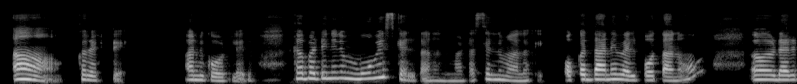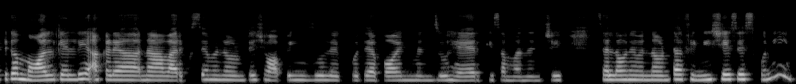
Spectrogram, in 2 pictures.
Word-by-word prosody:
ఆ! 245 Hz, -, +10 dB, 0.6 s
కరెక్టే. 195 Hz, -4 st, -2 dB, 0.7 s
అనుకోట్లేదు. 190 Hz, -6 st, -2 dB, 0.4 s
కాబట్టి 270 Hz, 0 st, +3 dB
నేను 285 Hz, 0 st, 0 dB, 0.2 s
మూవీస్‌కెళ్తాననమాట. 175 Hz, -, -2 dB, 0.2 s
సినిమాలకి 180 Hz, -7 st, -2 dB, 0.3 s
ఒక్కదాన్నే 230 Hz, +2 st, +5 dB
వెళ్ళిపోతాను. 195 Hz, -3 st, +1 dB, 0.7 s
ఆహ్, 220 Hz, 0 st, +5 dB
డైరెక్ట్‌గా 220 Hz, +4 st, +3 dB
మాల్‌కెళ్ళి 220 Hz, +4 st, +2 dB
అక్కడ 215 Hz, -1 st, -2 dB, 0.3 s
నా 200 Hz, -, +2 dB
వర్క్సేమైనా 210 Hz, +3 st, -2 dB
ఉంటే 205 Hz, +2 st, -7 dB
షాపింగ్స్ 205 Hz, 0 st, -4 dB
లేకపోతే 195 Hz, +1 st, -8 dB
అపాయింట్మెంట్స్ 195 Hz, 0 st, -5 dB, 0.2 s
హెయిర్‌కి 185 Hz, +2 st, -6 dB
సంబంధించి 185 Hz, +1 st, -9 dB, 0.4 s
సెలూనేమైనా 210 Hz, -1 st, +1 dB
ఉంటే 230 Hz, +3 st, +2 dB
ఫినీష్ 220 Hz, +2 st, -1 dB
చేసేసుకొని 235 Hz, -, +1 dB
205 Hz, 95 wpm, -24 LUFS, 190-225 Hz, 0.7 s, ఆ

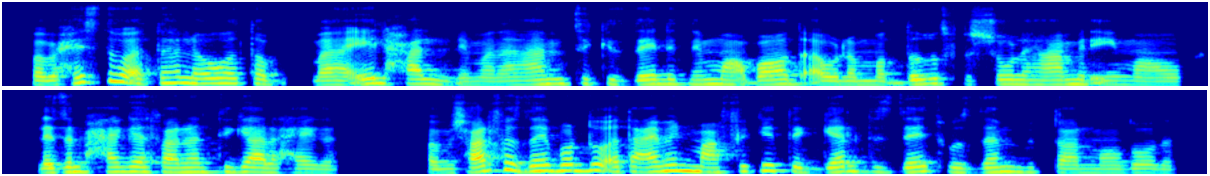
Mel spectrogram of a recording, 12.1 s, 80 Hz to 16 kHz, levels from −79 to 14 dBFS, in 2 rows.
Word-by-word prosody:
فباحِس 175 Hz, +10 st, 0 dB
وقتها 235 Hz, -5 st, +3 dB
اللي 230 Hz, -3 st, +3 dB
هو 215 Hz, +1 st, +4 dB
طَب 210 Hz, -4 st, -4 dB, 0.2 s
ما 170 Hz, 0 st, +2 dB
إيه 200 Hz, -, +3 dB
الحَل، 195 Hz, -7 st, -1 dB
ما 155 Hz, -, -8 dB
أنا 165 Hz, +3 st, -3 dB
هامسك 200 Hz, 0 st, -4 dB
إزاي 180 Hz, +1 st, 0 dB
الاتنين 185 Hz, -1 st, -2 dB
مع 190 Hz, -1 st, +1 dB
بعض، 185 Hz, +2 st, +1 dB
أو 165 Hz, -, +1 dB
لمّا 160 Hz, 0 st, -3 dB
أتضّغط 205 Hz, 0 st, -1 dB
في 210 Hz, -, -22 dB
الشُغل 185 Hz, +3 st, -2 dB
هاعمل 180 Hz, +1 st, 0 dB
إيه 170 Hz, -, -4 dB
ما 160 Hz, -2 st, -6 dB
هو 155 Hz, 0 st, -5 dB, 0.3 s
لازم 190 Hz, +3 st, +2 dB
حاجة 200 Hz, +1 st, +1 dB
فعلًا 190 Hz, -1 st, +2 dB
تيجي 195 Hz, +1 st, -2 dB
على 185 Hz, -2 st, +4 dB
حاجة. 165 Hz, -3 st, -6 dB, 0.5 s
فمش 160 Hz, +2 st, -5 dB
عارفة 240 Hz, +9 st, +6 dB
إزاي 235 Hz, -2 st, +4 dB
برضه 245 Hz, 0 st, +3 dB
أتعامل 210 Hz, +4 st, +4 dB
مع 195 Hz, -4 st, +4 dB
فكرة 220 Hz, +4 st, -3 dB
الجَلْد 195 Hz, +4 st, -1 dB
الذات 195 Hz, +2 st, -2 dB
والذنب 185 Hz, +3 st, -1 dB
بتاع 175 Hz, -3 st, -4 dB
الموضوع 160 Hz, +1 st, -6 dB
ده؟ 155 Hz, -2 st, -12 dB
190 Hz, 215 wpm, -26 LUFS, 170-205 Hz, 0.5 s, عارفة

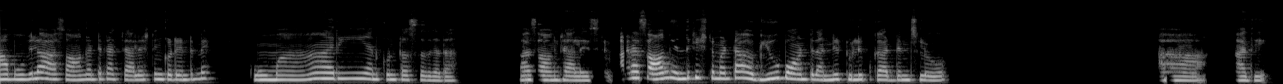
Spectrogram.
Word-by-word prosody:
మూవీలో 245 Hz, +5 st, +3 dB
ఆ -, -, 0 dB
సాంగ్ 215 Hz, +1 st, 0 dB
అంటే 230 Hz, +2 st, -2 dB
నాకు 240 Hz, 0 st, -4 dB
చాలా 210 Hz, 0 st, -1 dB
ఇష్టం. 225 Hz, +2 st, -6 dB
ఇంకోటేంటంటే, 230 Hz, +3 st, -1 dB, 0.5 s
'కుమారి' 215 Hz, +6 st, +2 dB, 0.2 s
అనుకుంటూ 230 Hz, -2 st, -1 dB
వస్తది 205 Hz, -2 st, -5 dB
కదా! 180 Hz, 0 st, -5 dB, 0.7 s
ఆ -, -, 0 dB
సాంగ్ 200 Hz, -1 st, 0 dB
చాలా 190 Hz, -1 st, -1 dB
ఇష్టం. -, -, -19 dB
అండ్ 295 Hz, +4 st, +1 dB
ఆ -, -, -9 dB
సాంగ్ 260 Hz, +4 st, +6 dB
ఎందుకిష్టమంటే 285 Hz, 0 st, +2 dB
ఆ -, -, +4 dB
వ్యూ 255 Hz, +5 st, +5 dB
బావుంటది 235 Hz, -4 st, +3 dB
అన్నీ 220 Hz, +3 st, +3 dB
టులిప్ 220 Hz, 0 st, 0 dB
గార్డెన్స్‌లో. 205 Hz, -1 st, -1 dB, 2.2 s
ఆ! 190 Hz, -, -7 dB, 0.8 s
అది. 185 Hz, 0 st, -4 dB
225 Hz, 130 wpm, -23 LUFS, 210-255 Hz, 2.2 s, సాంగ్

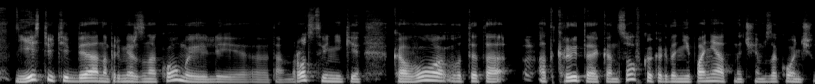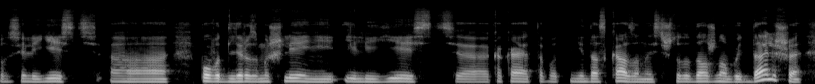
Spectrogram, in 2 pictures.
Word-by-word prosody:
Есть 190 Hz, -, +5 dB
у 200 Hz, -, +4 dB
тебя, 150 Hz, -3 st, +5 dB
например, 140 Hz, 0 st, -1 dB
знакомые 130 Hz, +2 st, +1 dB
или, 115 Hz, -2 st, -7 dB
э, -, -, -14 dB
там 115 Hz, 0 st, -11 dB
родственники, 140 Hz, -8 st, 0 dB, 0.3 s
кого 160 Hz, +8 st, +5 dB
вот 140 Hz, 0 st, -4 dB
эта, 135 Hz, -3 st, +2 dB, 0.2 s
э, -, -, -13 dB
открытая 145 Hz, -1 st, +2 dB
концовка, 155 Hz, -, -1 dB
когда 135 Hz, -1 st, -1 dB
непонятно 145 Hz, 0 st, +1 dB
чем 125 Hz, +1 st, -8 dB
закончилась, 130 Hz, -1 st, -4 dB
или 135 Hz, -2 st, -3 dB
есть, 135 Hz, +1 st, -4 dB
а, 130 Hz, -1 st, -2 dB, 0.3 s
повод 140 Hz, -3 st, +4 dB
для 135 Hz, +1 st, +3 dB
размышлений, 135 Hz, -2 st, -1 dB
или 130 Hz, 0 st, -4 dB
есть, 130 Hz, +1 st, -3 dB
а, 120 Hz, -1 st, -5 dB
какая-то 135 Hz, -1 st, -3 dB
вот 130 Hz, 0 st, -10 dB
недосказанность, 130 Hz, -2 st, -1 dB
что-то 135 Hz, -2 st, -4 dB
должно 135 Hz, 0 st, 0 dB
быть 125 Hz, 0 st, -3 dB
дальше, 205 Hz, -, +3 dB
135 Hz, 130 wpm, -23 LUFS, 125-145 Hz, 0.3 s, Есть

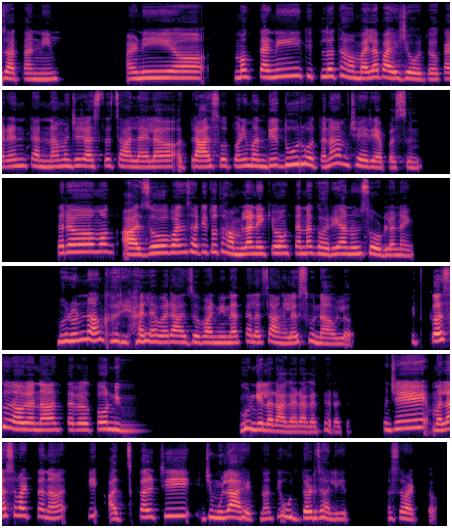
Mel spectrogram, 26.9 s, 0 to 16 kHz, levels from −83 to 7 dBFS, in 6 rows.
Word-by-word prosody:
जातानी 225 Hz, -2 st, -2 dB, 0.7 s
आणि 265 Hz, +3 st, +1 dB
अ, 265 Hz, -1 st, +2 dB, 0.4 s
मग 295 Hz, +2 st, 0 dB
त्यानी 315 Hz, +4 st, +1 dB
तिथलं 315 Hz, 0 st, -1 dB
थांबायला 275 Hz, -4 st, +1 dB
पाहिजे 255 Hz, -4 st, +2 dB
होतं, 220 Hz, -1 st, -3 dB
कारण 245 Hz, +3 st, -2 dB
त्यांना 240 Hz, -3 st, -2 dB
म्हणजे 260 Hz, +1 st, -3 dB
जास्त 255 Hz, -1 st, 0 dB
चालायला 235 Hz, -1 st, -1 dB, 0.2 s
त्रास 240 Hz, +1 st, +3 dB
होतो 265 Hz, -1 st, -6 dB
आणि 265 Hz, -, -1 dB
मंदिर 270 Hz, +1 st, 0 dB
दूर 320 Hz, +3 st, +1 dB
होतं 285 Hz, -8 st, -1 dB
ना 325 Hz, -, 0 dB
आमच्या 300 Hz, -5 st, -3 dB
एरियापासून 215 Hz, -2 st, -3 dB, 0.9 s
तर 295 Hz, +2 st, 0 dB
अ, 335 Hz, +1 st, +5 dB
मग 345 Hz, -1 st, -1 dB, 0.2 s
आजोबांसाठी 310 Hz, +6 st, +3 dB
तो 330 Hz, -, -1 dB
थांबला 270 Hz, -2 st, +4 dB
नाही 270 Hz, 0 st, +3 dB
किंवा 290 Hz, 0 st, +1 dB
त्यांना 285 Hz, 0 st, -1 dB
घरी 265 Hz, -2 st, -1 dB
आणून 265 Hz, 0 st, +1 dB
सोडलं 230 Hz, -5 st, +2 dB
नाही. 215 Hz, -2 st, -5 dB, 0.9 s
म्हणून 295 Hz, +4 st, 0 dB
ना 315 Hz, -4 st, +4 dB
घरी 290 Hz, -4 st, -2 dB
आल्यावर 270 Hz, -2 st, +1 dB
आजोबांनी 245 Hz, -2 st, 0 dB
ना, 240 Hz, 0 st, +1 dB
त्याला 270 Hz, -4 st, -3 dB
चांगलं 240 Hz, -3 st, -2 dB
सुनावलं. 215 Hz, -8 st, -3 dB, 0.6 s
इतकं 305 Hz, +5 st, +3 dB
सुनावलं 285 Hz, -8 st, +3 dB
ना 265 Hz, +1 st, +4 dB
तर 265 Hz, 0 st, 0 dB
तो 290 Hz, -, +2 dB
निघून 225 Hz, -4 st, -5 dB, 0.9 s
गेला 270 Hz, -3 st, +3 dB
रागारागात 205 Hz, -2 st, -1 dB
घरा 215 Hz, -5 st, -9 dB, 0.5 s
म्हणजे 320 Hz, +6 st, +5 dB
मला 255 Hz, +5 st, +4 dB
असं 360 Hz, +2 st, +1 dB
वाटतं 345 Hz, -2 st, 0 dB
ना, 255 Hz, 0 st, 0 dB, 0.3 s
की 335 Hz, -, -5 dB
आजकालची 300 Hz, +9 st, 0 dB, 0.2 s
जी 290 Hz, -, -4 dB
मुलं 270 Hz, +2 st, +3 dB
आहेत 260 Hz, -6 st, +4 dB
ना 235 Hz, -, -8 dB
ती -, -, -9 dB
उद्धट 265 Hz, -4 st, 0 dB
झाली 245 Hz, -5 st, -4 dB
आहेत, 225 Hz, -1 st, -10 dB, 0.4 s
असं 245 Hz, +1 st, -6 dB
वाटतं, 220 Hz, -1 st, -4 dB
265 Hz, 160 wpm, -23 LUFS, 235-295 Hz, 0.9 s, अ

